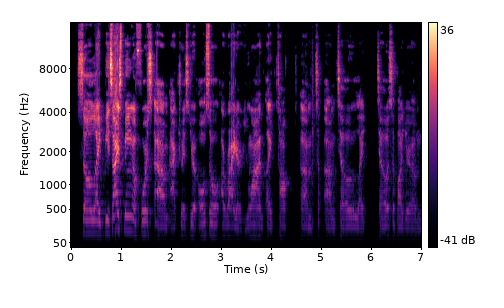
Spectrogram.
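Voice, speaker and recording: A man's voice: mid-range voice, pushed and bright. A man hosting a podcast in casual chat, rambling and leaning heavily on filler words like "like". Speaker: podcast host.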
